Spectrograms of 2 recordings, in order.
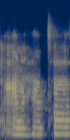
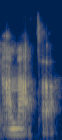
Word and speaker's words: Anahata: am i saying that right yes it's it's pronounced two different ways some people say anahata some people say anata but i i go with both whatever your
